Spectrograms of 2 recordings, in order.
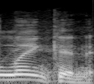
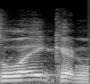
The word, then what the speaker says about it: Laken: It's not Lincoln. It's Laken Riley.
